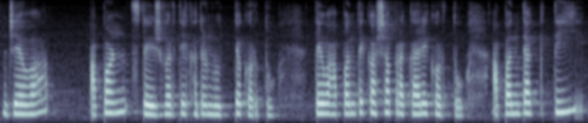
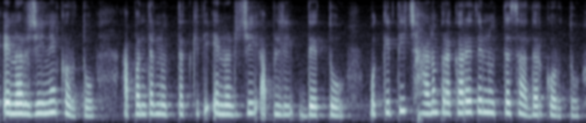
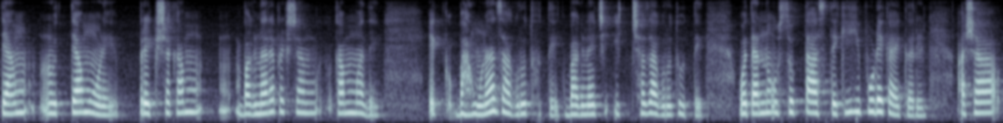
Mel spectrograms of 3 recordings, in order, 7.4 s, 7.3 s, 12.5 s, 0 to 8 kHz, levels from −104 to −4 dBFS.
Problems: constant background noise, background conversations at intervals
